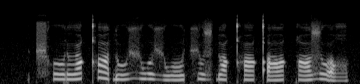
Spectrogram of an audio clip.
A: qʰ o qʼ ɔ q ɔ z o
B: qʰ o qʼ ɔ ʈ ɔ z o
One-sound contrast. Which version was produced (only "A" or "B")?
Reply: A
